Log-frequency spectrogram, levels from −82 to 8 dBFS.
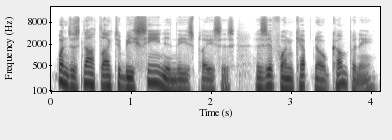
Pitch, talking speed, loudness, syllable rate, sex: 120 Hz, 235 wpm, -19 LUFS, 6.0 syllables/s, male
